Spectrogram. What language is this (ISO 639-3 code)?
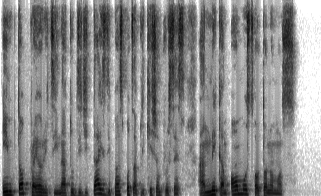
pcm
